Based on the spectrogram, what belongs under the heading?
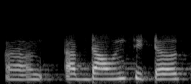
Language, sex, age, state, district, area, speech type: Hindi, female, 18-30, Madhya Pradesh, Balaghat, rural, conversation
